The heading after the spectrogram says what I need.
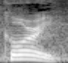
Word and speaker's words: Cory: let's talk about Cory here are some words that rhyme with Cory story glory allegory Montessori and he obviously watched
